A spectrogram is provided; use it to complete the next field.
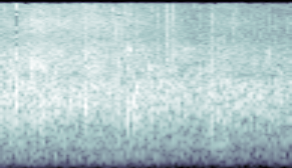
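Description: A church crowd breaks into sustained applause for the word of God, a dense, steady wash of many hands clapping together at an even loudness for the full two seconds, with no voices standing out.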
